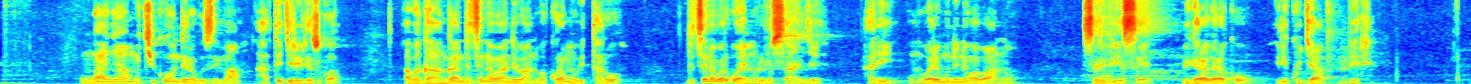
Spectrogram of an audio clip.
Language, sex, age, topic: Kinyarwanda, male, 18-24, health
